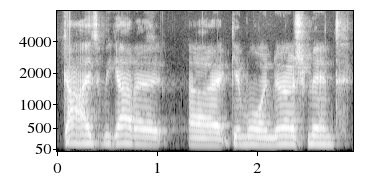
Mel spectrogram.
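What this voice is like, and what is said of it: Rough attempt at Boston accent. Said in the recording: “I can't do a Boston accent ... It's close enough.”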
